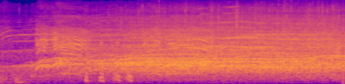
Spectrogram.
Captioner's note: audience cheers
